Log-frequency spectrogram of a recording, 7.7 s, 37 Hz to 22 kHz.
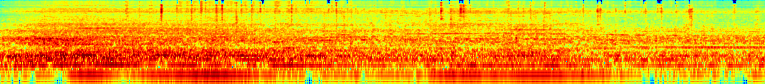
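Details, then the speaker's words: EGO Power+ T6 TR4204 42-inch 56V electric riding mower, blades engaged at next-lower blade setting while driving: constant low hum with vacuum-like rush, dipping slightly moving off; blade noise overpowers motor, normal blade operation. "Yeah, I mean, for me, it just sounds like there's a vacuum cleaner on. You know, when the blades are engaged, it sounds like a high-powered vacuum cleaner, and you can't even hear the engine when the blades are going."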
